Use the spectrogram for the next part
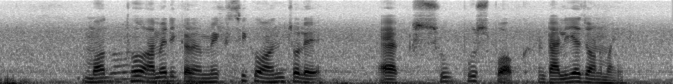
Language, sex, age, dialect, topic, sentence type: Bengali, male, 18-24, Standard Colloquial, agriculture, statement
